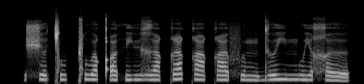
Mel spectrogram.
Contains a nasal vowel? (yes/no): no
